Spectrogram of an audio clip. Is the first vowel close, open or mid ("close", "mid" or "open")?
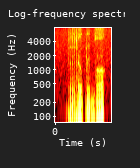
close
